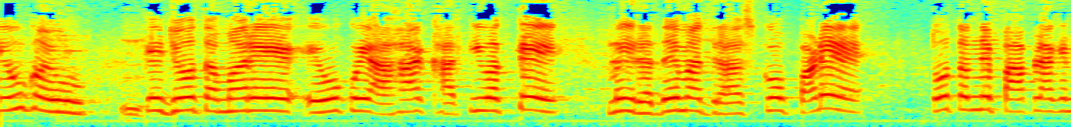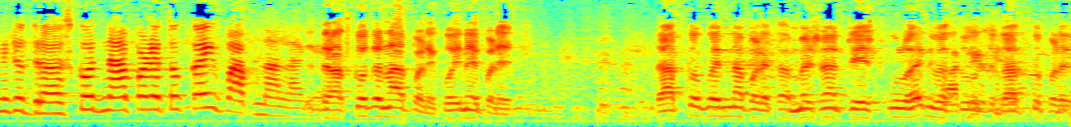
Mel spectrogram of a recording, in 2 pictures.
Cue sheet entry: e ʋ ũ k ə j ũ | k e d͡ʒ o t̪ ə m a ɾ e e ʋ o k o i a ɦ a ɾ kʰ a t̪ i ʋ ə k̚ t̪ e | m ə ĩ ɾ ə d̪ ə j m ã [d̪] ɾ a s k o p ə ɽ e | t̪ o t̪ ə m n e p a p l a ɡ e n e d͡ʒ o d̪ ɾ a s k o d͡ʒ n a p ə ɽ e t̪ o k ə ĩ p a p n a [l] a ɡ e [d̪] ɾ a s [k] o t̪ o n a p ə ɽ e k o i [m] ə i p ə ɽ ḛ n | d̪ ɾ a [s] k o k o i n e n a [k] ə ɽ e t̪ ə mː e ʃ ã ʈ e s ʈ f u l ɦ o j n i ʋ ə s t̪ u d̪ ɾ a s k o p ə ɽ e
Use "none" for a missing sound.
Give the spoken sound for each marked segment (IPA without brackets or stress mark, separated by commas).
d̪, l, d̪, k, n, s, p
